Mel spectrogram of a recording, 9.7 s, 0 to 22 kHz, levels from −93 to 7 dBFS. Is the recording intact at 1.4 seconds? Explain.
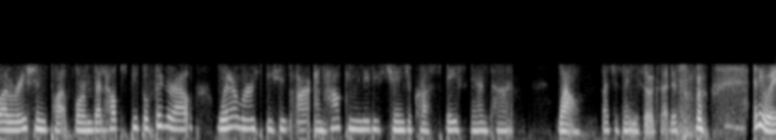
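No. At 1.4 seconds the speech carries G.723.1 codec damage, and that damage runs through the whole clip. This codec squeezes speech into 30 ms frames at a very low rate. The sound fits something near 6 kbit/s. It discards everything above 4 kHz. Its model of the voice updates only slowly. The damage here is heavy. At this moment the speech sounds muffled and hoarse. Consonants lose their edges and blur together.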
